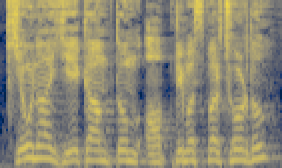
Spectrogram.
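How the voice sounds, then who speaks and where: A man voicing a grizzled old male robot medic in a dubbed cartoon, recounting history in a measured, lecturing, somber way. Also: sits high. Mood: dry. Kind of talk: Hindi cartoon dub. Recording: studio dub with loud score.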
